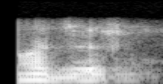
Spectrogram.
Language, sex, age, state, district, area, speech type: Nepali, male, 45-60, West Bengal, Jalpaiguri, rural, conversation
